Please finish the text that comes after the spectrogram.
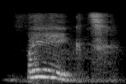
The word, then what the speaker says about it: baked: Baked. Yes, baked. So k is voiceless. That's why we say baked. We pronounce it as t.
